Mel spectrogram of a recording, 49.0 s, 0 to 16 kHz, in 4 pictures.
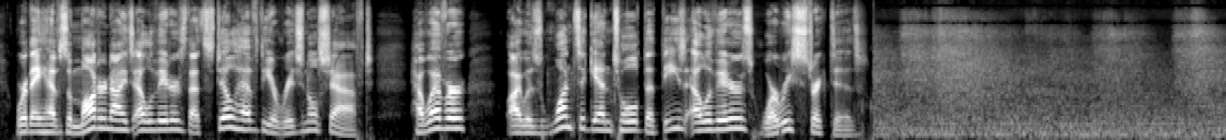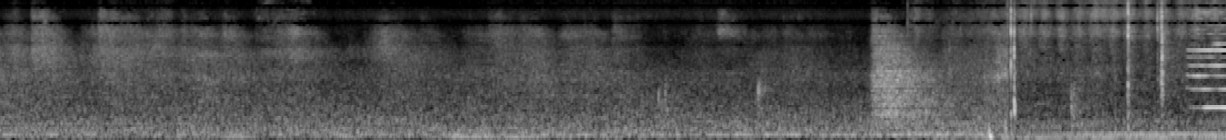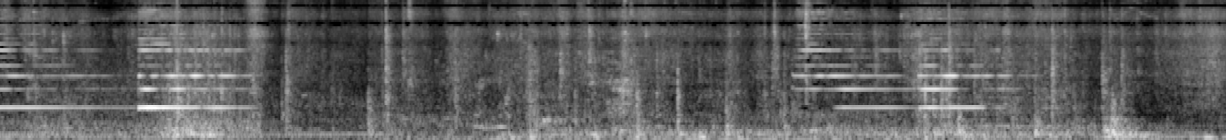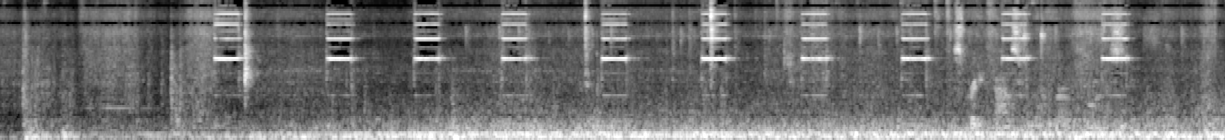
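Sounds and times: elevator low rumble: 0:08.8 - 0:23.4, 0:24.0 - 0:49.0
low machinery hum: 0:08.8 - 0:49.0
short electronic beep: 0:24.1 - 0:27.2, 0:32.5 - 0:34.8, 0:40.0 - 0:42.2, 0:42.8 - 0:43.2, 0:44.8 - 0:45.1, 0:46.8 - 0:48.1
elevator buzzer tone: 0:24.1 - 0:27.3, 0:32.4 - 0:35.3, 0:40.0 - 0:42.2, 0:42.8 - 0:43.2, 0:43.8 - 0:44.2, 0:44.8 - 0:45.2.

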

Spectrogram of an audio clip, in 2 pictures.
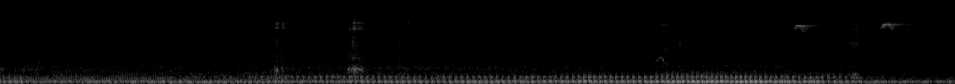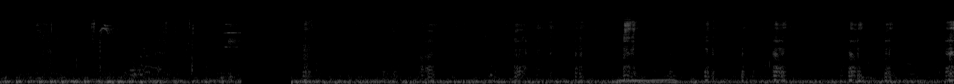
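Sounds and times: vehicle engine hum: 0:00.0 - 0:11.8.

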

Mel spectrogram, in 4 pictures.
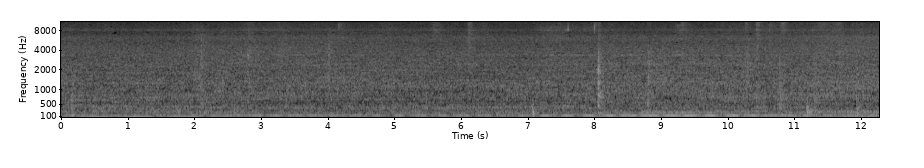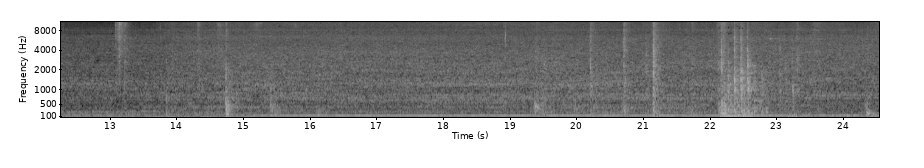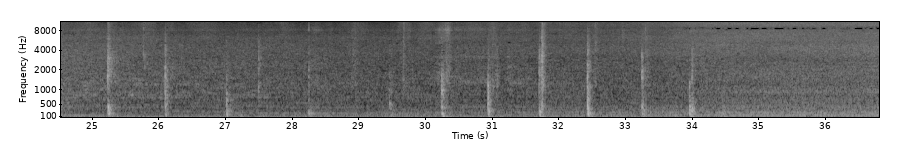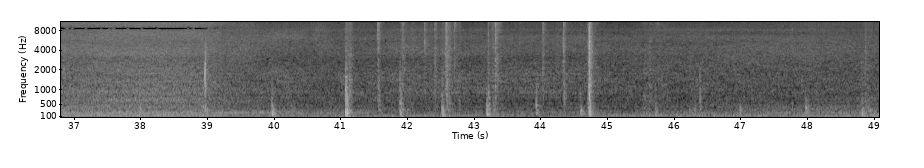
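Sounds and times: steady low hum: 0:00.0 - 0:49.0
footsteps on wooden stairs: 0:10.2 - 0:12.2, 0:13.8 - 0:16.5, 0:19.0 - 0:35.3, 0:36.8 - 0:49.0.

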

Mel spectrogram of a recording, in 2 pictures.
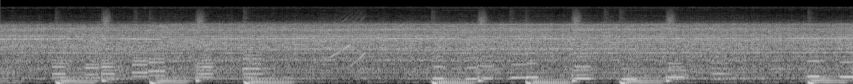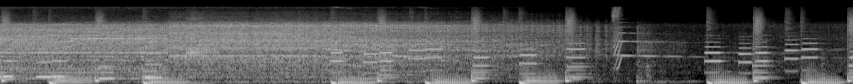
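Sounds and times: electric paddle mixer churning liquid: 0:00.0 - 0:14.8
music with steady beat: 0:00.5 - 0:03.0, 0:04.3 - 0:10.5, 0:11.9 - 0:15.0, 0:15.6 - 0:17.0.

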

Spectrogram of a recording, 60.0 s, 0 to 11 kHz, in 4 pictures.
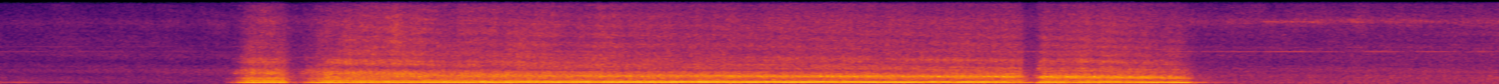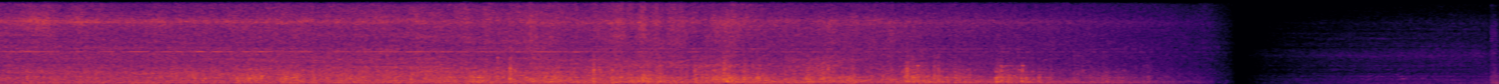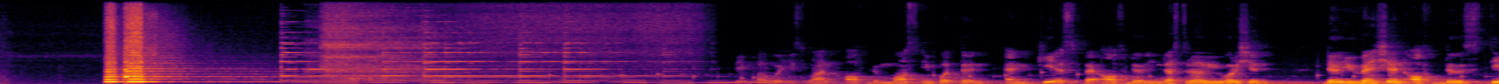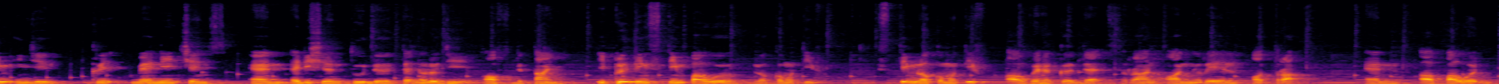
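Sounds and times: steam whistles chord: 0:00.0 - 0:21.6, 0:28.1 - 0:37.5
steam hissing: 0:00.0 - 0:37.2.

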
